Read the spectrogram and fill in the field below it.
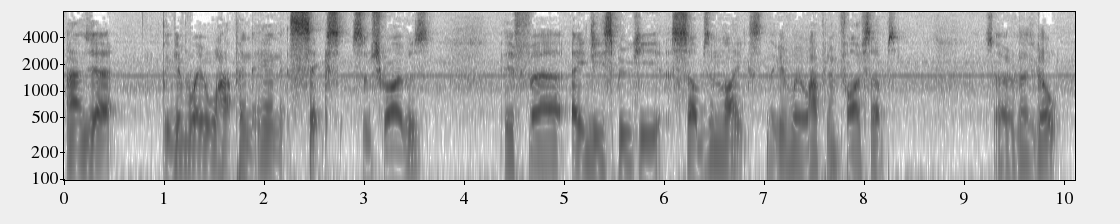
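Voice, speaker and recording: A man with a southern English accent speaks at a moderate pace and a fairly low pitch. His intonation is monotone and flat, with noticeable background noise behind him. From southern England, Portsmouth. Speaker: gaming streamer. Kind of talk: casual live stream chat with viewers. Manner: casual, laid-back.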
